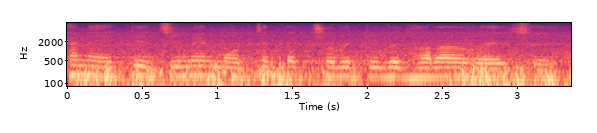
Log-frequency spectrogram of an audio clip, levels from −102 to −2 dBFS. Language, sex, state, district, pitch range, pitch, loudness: Bengali, male, West Bengal, North 24 Parganas, 140-160 Hz, 155 Hz, -16 LUFS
